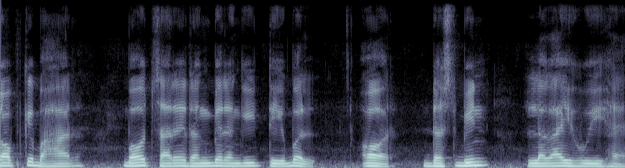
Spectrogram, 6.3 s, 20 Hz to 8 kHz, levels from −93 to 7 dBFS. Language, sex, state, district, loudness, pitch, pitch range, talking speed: Hindi, male, Gujarat, Gandhinagar, -14 LUFS, 130 Hz, 120-140 Hz, 125 wpm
